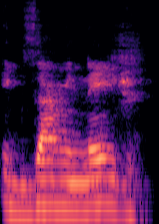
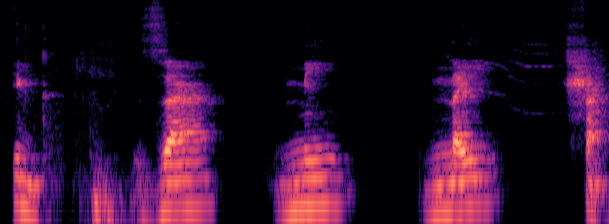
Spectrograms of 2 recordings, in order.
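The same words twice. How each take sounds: First: Said in the usual way. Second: "examination" very slowly, a long pause after each syllable; one puff of air per syllable of "examination". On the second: Shown as a demonstration. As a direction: chop "examination" into separate, drawn-out syllables. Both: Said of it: "a single puff of air".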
